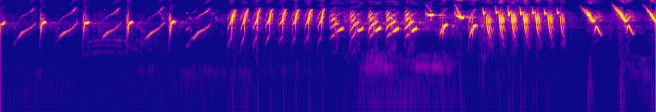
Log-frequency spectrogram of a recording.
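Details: Free-living European goldfinch of the Algerian type singing a fast twittering song: clipped high chirps, then dense buzzy trill-like runs of rapid repeated notes, with sweeping whistled upslurs near the end; a faint lower warbled strand shows briefly.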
